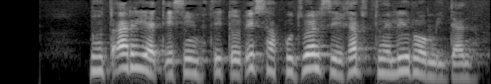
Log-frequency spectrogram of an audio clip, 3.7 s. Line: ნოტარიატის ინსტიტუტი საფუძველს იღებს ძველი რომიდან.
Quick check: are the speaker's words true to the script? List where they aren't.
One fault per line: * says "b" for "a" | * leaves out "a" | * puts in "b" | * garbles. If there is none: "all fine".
all fine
